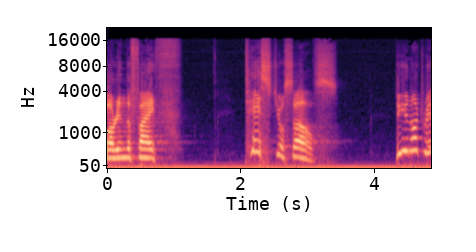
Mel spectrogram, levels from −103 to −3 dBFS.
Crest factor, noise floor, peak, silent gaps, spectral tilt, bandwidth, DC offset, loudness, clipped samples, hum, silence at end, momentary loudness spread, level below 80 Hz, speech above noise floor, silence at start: 18 dB; -57 dBFS; 0 dBFS; none; -4 dB/octave; 17 kHz; 2%; -17 LUFS; under 0.1%; none; 0 s; 20 LU; -46 dBFS; 41 dB; 0 s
